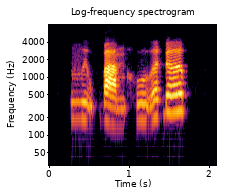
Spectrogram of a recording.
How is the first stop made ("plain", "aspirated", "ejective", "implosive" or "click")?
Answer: implosive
